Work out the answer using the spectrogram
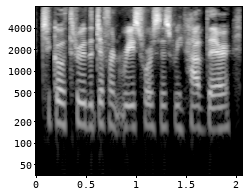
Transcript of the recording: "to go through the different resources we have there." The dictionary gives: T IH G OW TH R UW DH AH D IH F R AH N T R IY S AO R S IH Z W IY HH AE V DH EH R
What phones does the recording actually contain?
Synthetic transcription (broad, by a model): T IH G OW TH R UW DH AH D IH F R AH N T R IY S AO R S IH Z W IY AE V DH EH R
